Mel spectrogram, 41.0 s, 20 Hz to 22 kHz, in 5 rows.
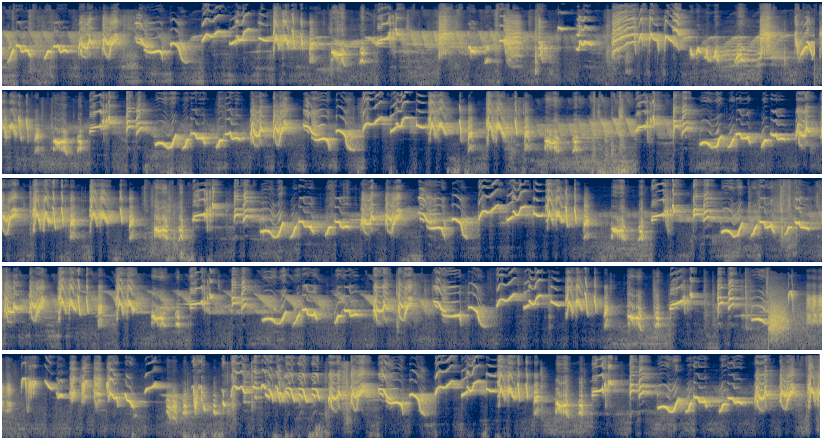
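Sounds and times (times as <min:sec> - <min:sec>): bird singing whistles and chirps: 0:00.0 - 0:40.9.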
